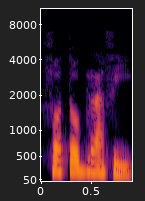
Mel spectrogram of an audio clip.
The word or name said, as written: fotografi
